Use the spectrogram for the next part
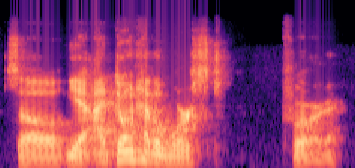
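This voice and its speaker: A man's voice: lowish voice, lively intonation, slow, pushed and bright. A young man co-hosting a podcast, chatting casually and enthusiastically about his favorite shows. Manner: enthusiastic, playful. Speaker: podcast co-host. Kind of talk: casual chat.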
